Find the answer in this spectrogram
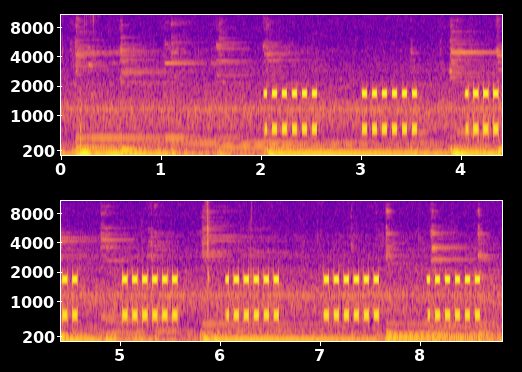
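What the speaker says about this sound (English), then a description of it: "My phone alarm rang." A phone alarm rings in a regular pattern of short repeated electronic two-tone bursts, about one per second, clear and close over a quiet background with a low hum.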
